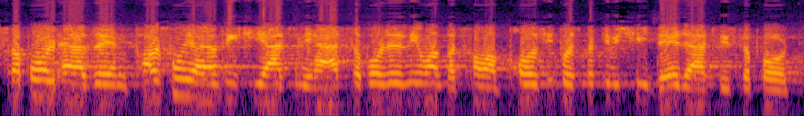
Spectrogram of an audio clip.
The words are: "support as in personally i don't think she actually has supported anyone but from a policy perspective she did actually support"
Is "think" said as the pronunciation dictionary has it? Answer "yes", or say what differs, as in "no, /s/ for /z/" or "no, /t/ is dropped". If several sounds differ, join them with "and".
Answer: no, /t/ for /θ/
